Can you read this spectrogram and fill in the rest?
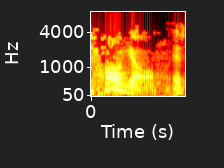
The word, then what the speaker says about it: hayah: The Hebrew word for was is hayah. It's pronounced or spelled H-A-Y-A-H.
